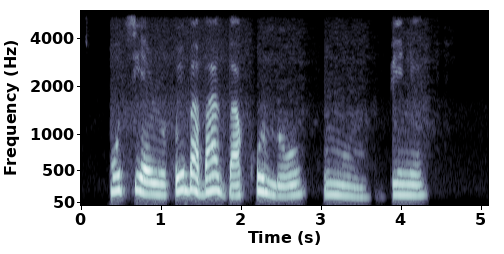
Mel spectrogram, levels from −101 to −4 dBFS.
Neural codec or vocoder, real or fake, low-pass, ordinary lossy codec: none; real; 5.4 kHz; none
